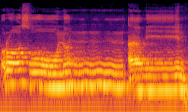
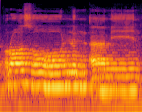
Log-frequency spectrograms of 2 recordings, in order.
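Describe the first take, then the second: First: The nasal hum on 'lun' is held long. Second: There is no nasal hum on 'lun' at all. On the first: "saya buat dengung panjang" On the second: "saya buat tak ada dengung langsung"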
